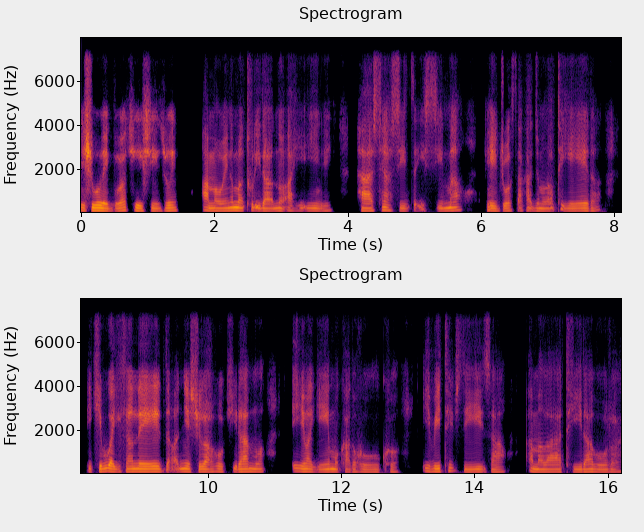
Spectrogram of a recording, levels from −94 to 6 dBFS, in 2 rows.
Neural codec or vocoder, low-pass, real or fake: codec, 16 kHz in and 24 kHz out, 0.9 kbps, LongCat-Audio-Codec, four codebook decoder; 7.2 kHz; fake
